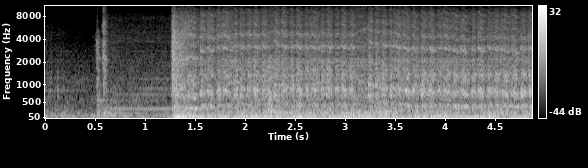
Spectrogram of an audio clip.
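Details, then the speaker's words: Drift car engine after a rebuild, cranking unevenly then catching with a ragged, stumbling sputter that never settles: misfire. Only cylinders 3 and 4, the ones that read low on compression, are firing; cause not confirmed. "all right so the weirdest stuff's going on so you could hear it sputter a bit there so this was the cylinder that read low on the compression and so was this one"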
